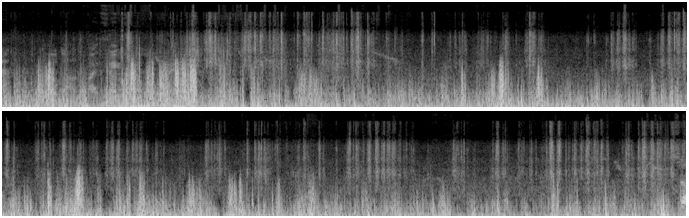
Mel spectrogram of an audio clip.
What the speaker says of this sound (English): Still get to listen to the wind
